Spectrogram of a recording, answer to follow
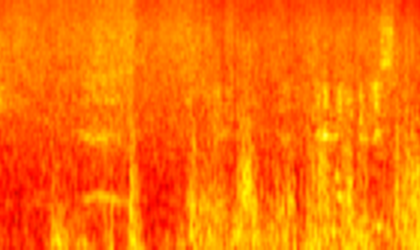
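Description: Wind buffeting the microphone on the open deck of a moving river cruise boat, in uneven gusts over a low rumble from the boat and the water.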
